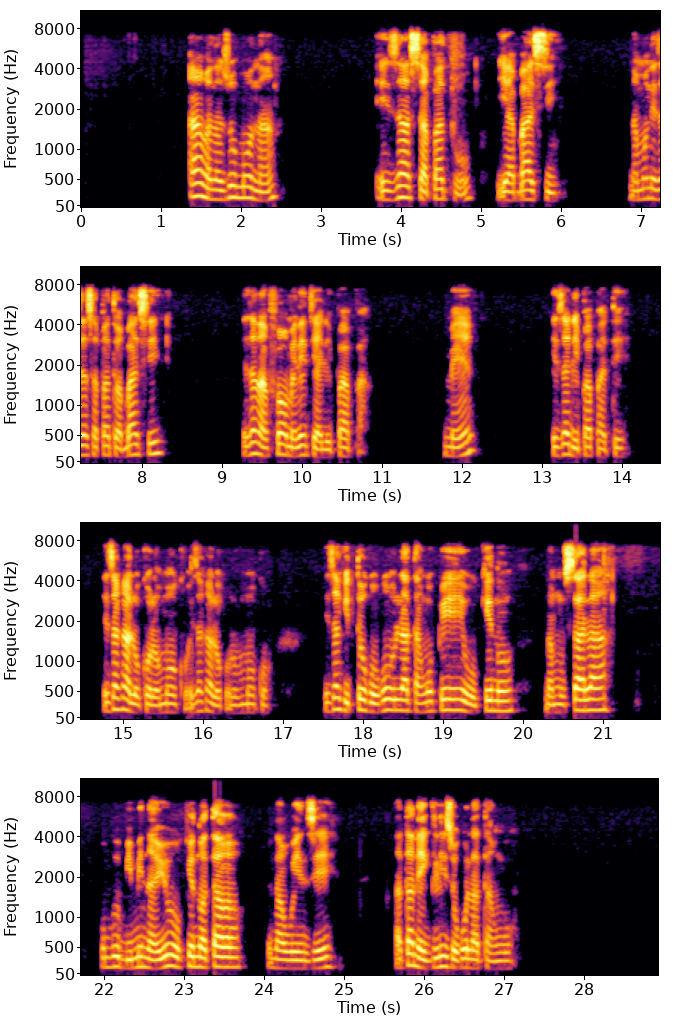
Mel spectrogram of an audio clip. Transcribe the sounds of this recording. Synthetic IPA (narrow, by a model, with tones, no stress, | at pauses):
a˦wa˨na˨zo˦mɔ˦na˨ | e˨za˦sa˨pa˦tu˨ | ja˨ba˦si˦ | na˨mɔ˦ni˦e˨za˦sa˨pa˦tu˨ja˨ba˦si˦ | e˨za˦na˨fɔ˦ʁme˨nɛ˦ti˨ja˨li˨pa˦pa˨ | mɛ˨ | e˨za˦li˨pa˦pa˨tɛ˦ | e˨za˦ka˦˨lo˨kɔ˨lɔ˨mɔ˦kɔ̰˦ḛ˨za˦ka˦˨lo˨kɔ̰˨lɔ˨mɔ˦kɔ˦ | e˨za˦ki˨tɔ˦kɔ˨ko˦la˦ta˨a˨ŋɡo˦pe˦˨o˨ke˦no˦ | na˨mo˨sa˦la˦ | o˨bi˦o˨bi˨mi˦na˨jɔ˦o˨ke˦no˦a˨ta˦ | na˨we˨nze˦ | a˨ta˦na˨e˨ɡli˦zo˨ko˦la˦ta˨a˨ŋɡo˦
